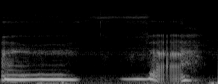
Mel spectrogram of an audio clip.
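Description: A person humming: one steady note held for nearly a second, then after a short pause a shorter note that breaks up near the end.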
